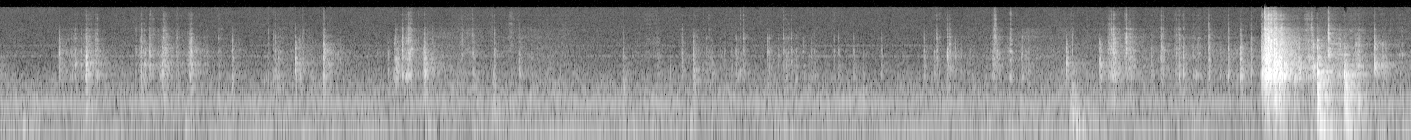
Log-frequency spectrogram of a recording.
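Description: Small irregular plastic clicks and ticks as a trim removal wedge pries at the retaining tabs of a hard plastic toy plane's underbelly, in two spells with a pause between. A louder sharp sound near the end as the last tab comes free.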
